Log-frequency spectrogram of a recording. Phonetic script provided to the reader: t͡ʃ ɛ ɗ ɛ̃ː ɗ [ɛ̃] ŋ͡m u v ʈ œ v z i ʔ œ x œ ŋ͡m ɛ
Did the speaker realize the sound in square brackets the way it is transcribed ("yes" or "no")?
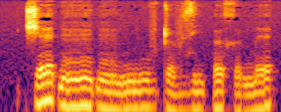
no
